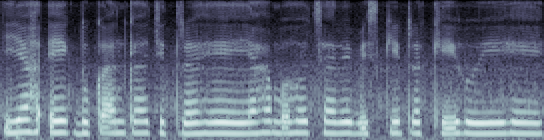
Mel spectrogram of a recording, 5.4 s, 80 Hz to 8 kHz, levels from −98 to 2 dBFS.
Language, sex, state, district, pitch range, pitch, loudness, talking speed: Hindi, female, Gujarat, Valsad, 225-235 Hz, 230 Hz, -14 LUFS, 145 wpm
